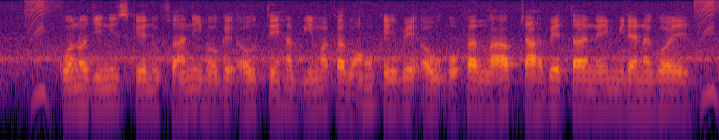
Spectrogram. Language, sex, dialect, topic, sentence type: Chhattisgarhi, male, Western/Budati/Khatahi, banking, statement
